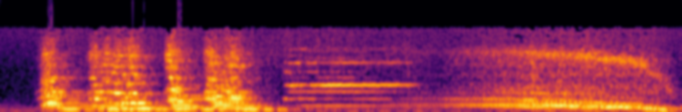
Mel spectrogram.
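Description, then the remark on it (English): A motorcycle engine revs hard in several loud bursts, then holds a steady hum before rising again as it pulls away. No one speaks. “I'm going to take my motorcycle and meet it when it gets there.”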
